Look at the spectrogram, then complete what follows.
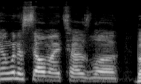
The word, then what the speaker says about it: Tesla: Dude, I think I'm going to sell my Tesla. Bonus points for pronouncing it with the Z sound like I do.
